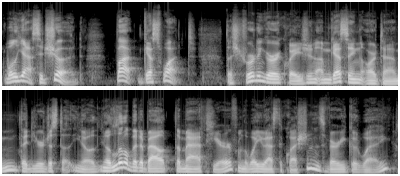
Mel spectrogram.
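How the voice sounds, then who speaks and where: A middle-aged man with a low voice explains ideas to his listeners, moving his pitch up and down a lot as he goes. He thinks aloud in an easy conversational way, correcting himself mid-sentence and dropping in fillers, and now and then reads a listener's question aloud before answering it. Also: big pitch swings, a little fast. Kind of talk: solo Q&A podcast, explaining science.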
